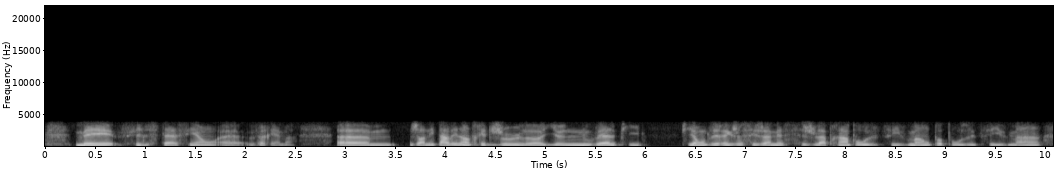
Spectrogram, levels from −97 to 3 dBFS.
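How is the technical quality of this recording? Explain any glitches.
No glitches or dropouts can be heard in this speech recording, which comes over a narrowband mobile line using the AMR-NB codec at 12.2 kbps, so nothing above 3.5 kHz gets through and the coding leaves only light traces on the sound.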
